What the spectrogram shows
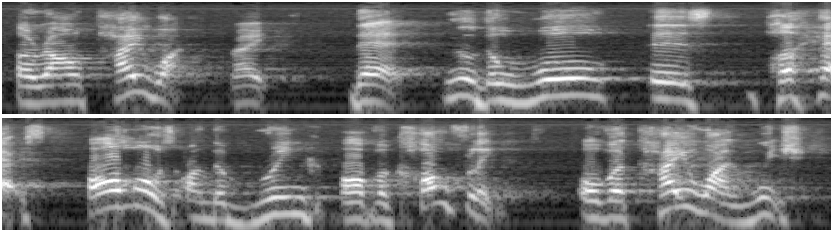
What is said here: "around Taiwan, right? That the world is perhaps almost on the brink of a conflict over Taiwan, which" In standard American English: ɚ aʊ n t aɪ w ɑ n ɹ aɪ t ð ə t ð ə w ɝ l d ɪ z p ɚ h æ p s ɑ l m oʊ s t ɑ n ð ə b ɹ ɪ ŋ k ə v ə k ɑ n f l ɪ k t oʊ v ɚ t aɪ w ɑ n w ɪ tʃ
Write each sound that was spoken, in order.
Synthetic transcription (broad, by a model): ɚ aʊ n t aɪ w ɑ n ɹ aɪ t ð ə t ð ə w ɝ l ɪ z p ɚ h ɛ p s ɑ l m oʊ s t ɑ n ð ə b ɹ ɪ ŋ k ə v ə k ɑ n f l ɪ k t oʊ v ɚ t aɪ w ɑ n w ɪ tʃ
